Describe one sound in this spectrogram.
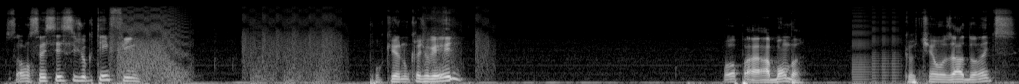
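A retro video game makes short electronic buzzing and zapping sounds.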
